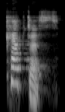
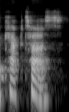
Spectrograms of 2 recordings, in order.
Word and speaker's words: cactus: This one is k, ak, cac, t, us, tus, cactus. Now we don't say cactus, we say cactus. So this syllable, usually the first syllable in a word will have all the accent.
